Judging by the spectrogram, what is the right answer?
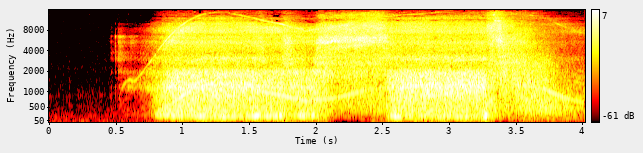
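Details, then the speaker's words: New Milwaukee M18 precision blower, nozzle removed, outlet covered by hand: high whine spins up fast, pitch bends as outlet is blocked, motor runs strong and air pushes the hand off without nozzle leakage. "What I'm feeling is actually when you plug this up, you're losing, I mean, you get some of it back here, but you're losing a lot of it through these little grooves and openings here."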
